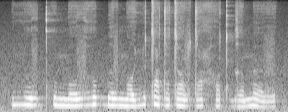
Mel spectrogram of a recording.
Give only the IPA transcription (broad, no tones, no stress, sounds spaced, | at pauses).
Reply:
ʎ u v kʷʰ ə n̪ o v ɦ o ɡ͡b ə v n̪ ɔ ʎ o t e dˤ ɛ t o v dˤ ɛ h ɔ t ɡ ə m œ v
